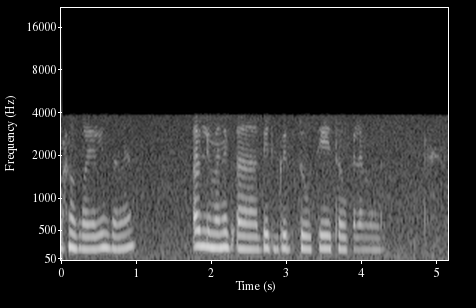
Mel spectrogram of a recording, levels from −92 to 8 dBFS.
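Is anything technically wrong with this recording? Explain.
No, nothing here is technically wrong with this speech clip. What you hear is a narrowband call sound with nothing above 4 kHz, which fits the G.711 mu-law codec at 64 kbps, plus room noise sitting about 31 dB below the speech.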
